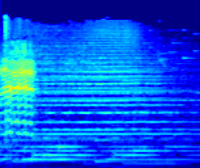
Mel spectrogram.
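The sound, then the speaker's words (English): One drawn-out goat bleat, a steady nasal tone that starts louder and slowly fades, heard alone. “The goat says, in its very special way, meh, meh.”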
